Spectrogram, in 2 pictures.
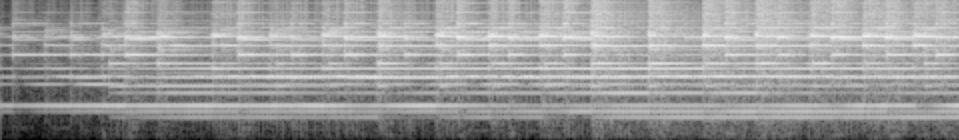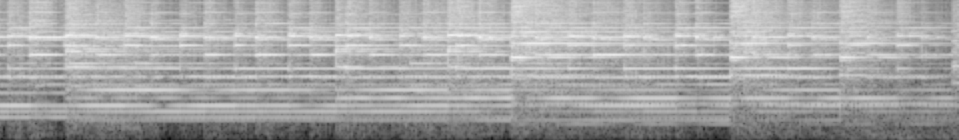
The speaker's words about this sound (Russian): Кроме колокольного звона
